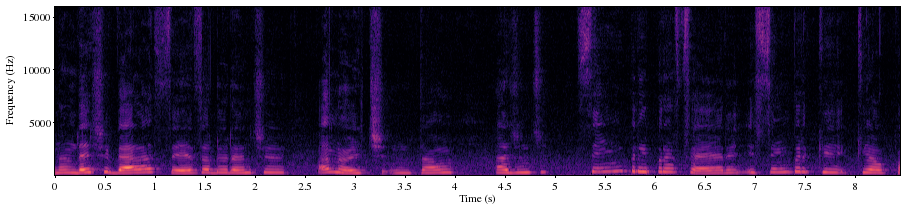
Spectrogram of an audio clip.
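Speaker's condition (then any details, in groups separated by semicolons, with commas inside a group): Cerebral palsy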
